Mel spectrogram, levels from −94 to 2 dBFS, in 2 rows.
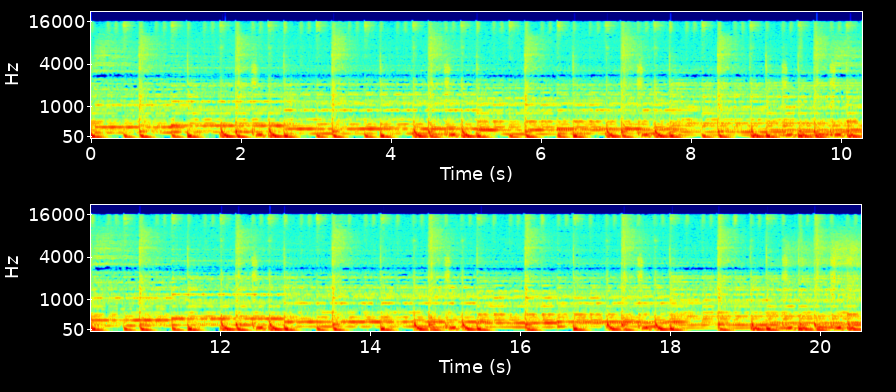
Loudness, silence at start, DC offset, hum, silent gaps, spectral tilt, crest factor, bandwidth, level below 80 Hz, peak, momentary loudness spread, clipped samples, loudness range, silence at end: -12 LUFS; 0 s; under 0.1%; none; none; -6 dB/octave; 10 dB; 17 kHz; -16 dBFS; 0 dBFS; 4 LU; under 0.1%; 1 LU; 0 s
